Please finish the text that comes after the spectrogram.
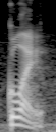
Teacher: a lot of Thais will drop the consonant cluster, particularly the R or the L. So for example, กล้วย the gla will just become g, กล้วย.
